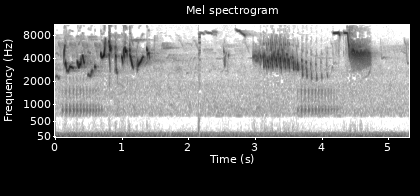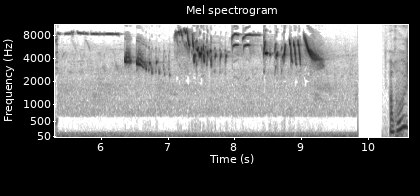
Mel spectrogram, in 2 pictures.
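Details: European robin singing high, thin, wistful phrases: tumbling warbles, sweet pure whistles and brief trills, each separated by short pauses, over a faint low hum.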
